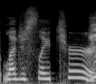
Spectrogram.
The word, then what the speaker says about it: legislature: I don't feel like it has a CH. – It does. – It's chur. Legislature.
